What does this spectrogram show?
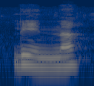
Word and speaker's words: Line: by Sandnes Garn, and she said Lina, Lina, Lina, something like that. She said that I should not confuse this with another word that is actually Lina.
